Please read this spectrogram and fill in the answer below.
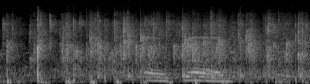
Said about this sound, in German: okay, kleiner Applaus für deine lustige Obst- und Gemüsegeschichte.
